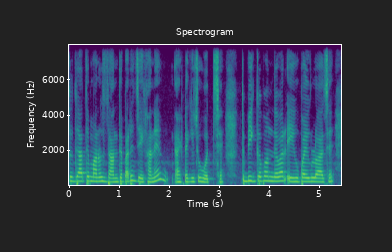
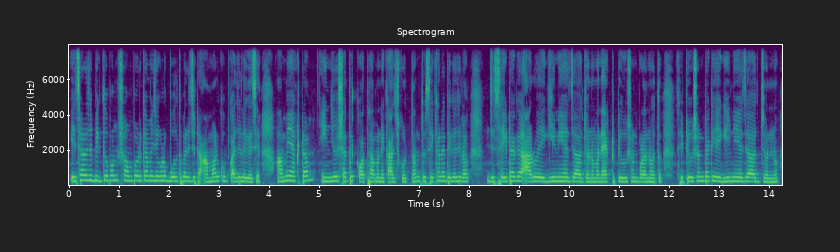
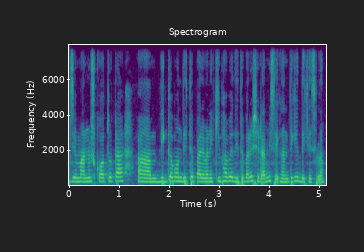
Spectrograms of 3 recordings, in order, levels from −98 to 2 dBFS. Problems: background sounds at intervals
